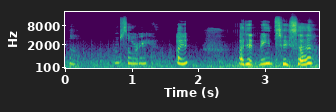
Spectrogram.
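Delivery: very high, meek captive voice; timid apology. Acted. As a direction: apologise in a small high pitch. Captive apologises to angry guard.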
